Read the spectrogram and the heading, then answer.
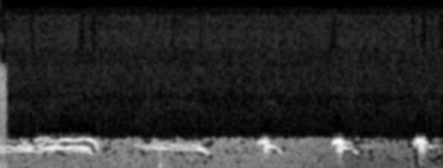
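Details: Six hungry, cold kestrel chicks a few days old, left alone overnight in the nest after their mother disappeared, call desperately in the morning: thin, high, wavering begging calls, a long drawn note then shorter squeaky notes about every half second, over a soft hiss.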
